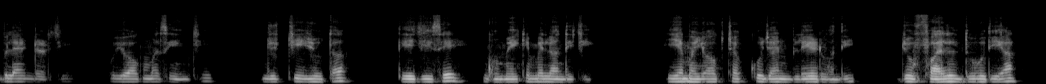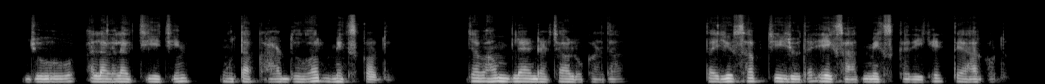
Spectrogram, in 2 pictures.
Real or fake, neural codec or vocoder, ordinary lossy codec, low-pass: fake; vocoder, 22.05 kHz, 80 mel bands, WaveNeXt; none; none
